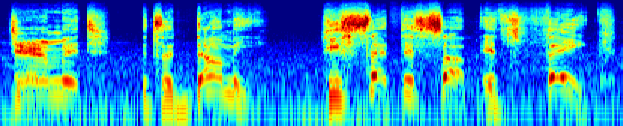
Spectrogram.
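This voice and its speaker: A man's voice: sits high, very animated, normal speed, vocal fry, slight background noise, full character voice. A man playing an earnest, eager young police officer in a video game, urgent and clipped in his speech. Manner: urgent, clipped radio talk. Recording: loud music behind the voice.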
